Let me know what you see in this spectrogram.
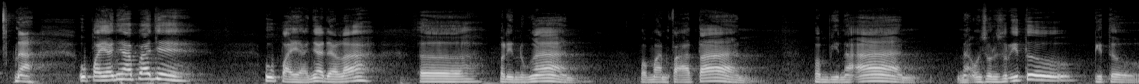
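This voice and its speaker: A man with a Jakarta accent speaks at a very slow pace. He leaves long, frequent pauses. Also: medium pitch for a man, lively intonation. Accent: central Betawi dialect, with 'e' endings. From central Betawi, Jakarta. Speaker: Betawi culture expert. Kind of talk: podcast conversation. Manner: casual, colloquial.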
